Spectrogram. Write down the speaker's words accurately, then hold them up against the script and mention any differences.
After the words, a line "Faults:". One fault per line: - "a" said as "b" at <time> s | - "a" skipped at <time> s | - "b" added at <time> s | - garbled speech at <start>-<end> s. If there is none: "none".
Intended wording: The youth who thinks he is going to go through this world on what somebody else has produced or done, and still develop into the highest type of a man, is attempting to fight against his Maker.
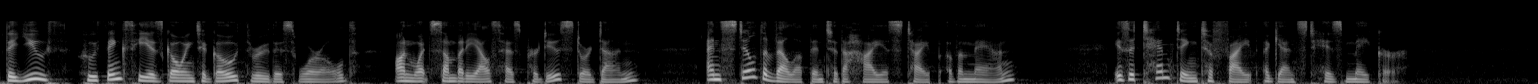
The youth who thinks he is going to go through this world on what somebody else has produced or done, and still develop into the highest type of a man, is attempting to fight against his Maker.
Faults:
none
